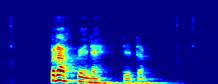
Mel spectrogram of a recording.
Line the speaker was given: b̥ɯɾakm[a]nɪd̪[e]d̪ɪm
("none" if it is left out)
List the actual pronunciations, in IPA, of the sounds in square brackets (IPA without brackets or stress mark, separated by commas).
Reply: e, e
